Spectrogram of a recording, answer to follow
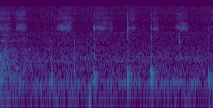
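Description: Marker writing on a whiteboard: faint scratchy strokes and light ticks of the tip on the board, several times.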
